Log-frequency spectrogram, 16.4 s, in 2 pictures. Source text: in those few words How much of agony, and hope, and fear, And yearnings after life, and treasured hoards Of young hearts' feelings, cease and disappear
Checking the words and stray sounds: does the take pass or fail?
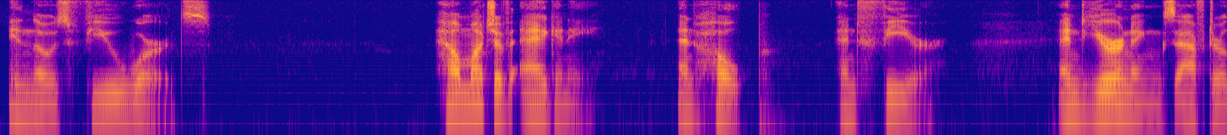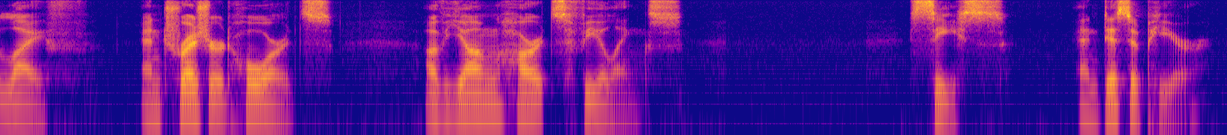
pass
